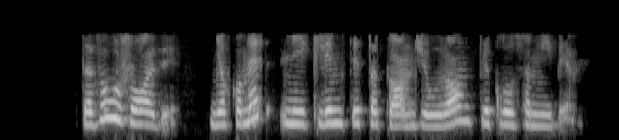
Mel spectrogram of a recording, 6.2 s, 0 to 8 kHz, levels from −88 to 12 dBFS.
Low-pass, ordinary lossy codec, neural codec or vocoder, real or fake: 7.2 kHz; AAC, 16 kbps; none; real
